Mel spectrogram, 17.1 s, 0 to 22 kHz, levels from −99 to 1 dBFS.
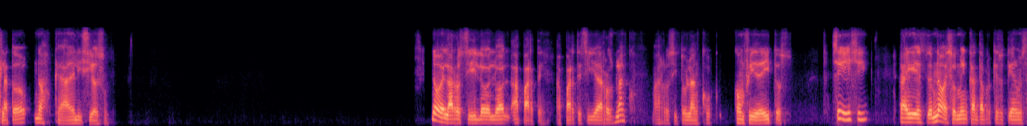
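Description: No technical faults can be heard in this speech, which has come through a normal call microphone chain and Opus call path, with the high-pass filter trimming only the lowest bass and nothing reaching above 8 kHz, as expected for this kind of call.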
